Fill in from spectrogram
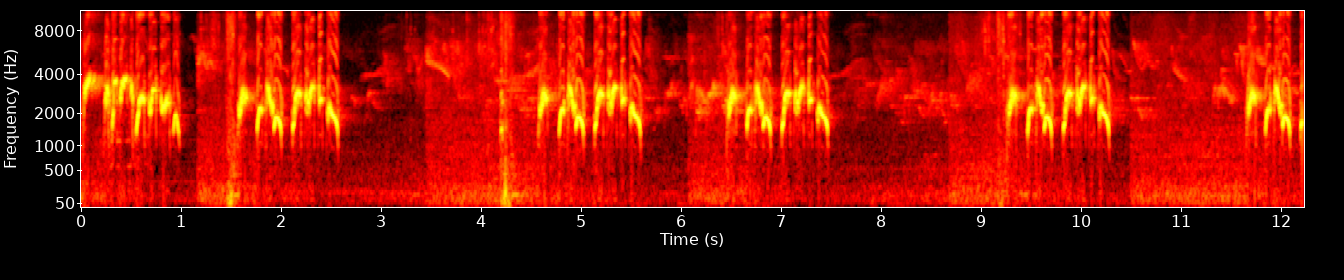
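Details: Red-whiskered bulbul morning song used as a training lure, in a 'long twisted double voice': around six fast bursts of bright, tumbling whistled notes, each about a second long, with brief pauses and a couple of sharp knocks.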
